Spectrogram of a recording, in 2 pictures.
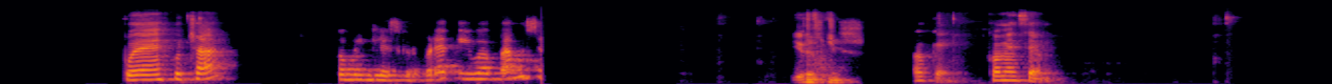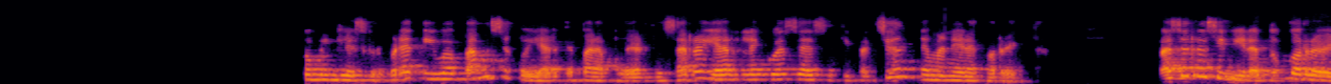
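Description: A woman speaks over an online call, explaining calmly.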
